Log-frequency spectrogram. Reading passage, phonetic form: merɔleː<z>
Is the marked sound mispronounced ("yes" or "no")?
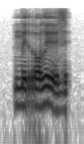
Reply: no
